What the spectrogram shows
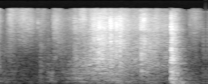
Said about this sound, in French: tu rentres, tu me fermes la porte.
